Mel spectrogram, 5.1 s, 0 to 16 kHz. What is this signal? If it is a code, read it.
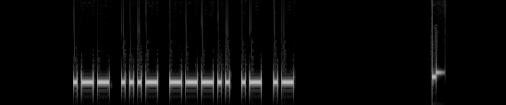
Morse code, heard as a keyed tone, about 28 wpm, 700 Hz. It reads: WV8AA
